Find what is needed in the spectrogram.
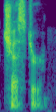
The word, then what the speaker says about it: Colchester: Back in North Carolina, near Asheville, North Carolina, where I used to work and grow up, there's a town called, it's spelled like Colchester, but everybody just says, you know, like Chester.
